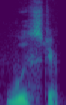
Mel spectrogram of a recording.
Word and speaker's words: Worcester: It is spelled Worcester. I'm so angry. Worcester.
